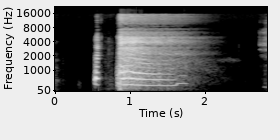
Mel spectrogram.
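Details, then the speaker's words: Person with a heavy head cold who has been sneezing constantly for three days: a sharp intake of breath, then one loud, drawn-out voiced sneeze in a quiet room. "I've been sneezing and sneezing all day long. Well, for the past three days."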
